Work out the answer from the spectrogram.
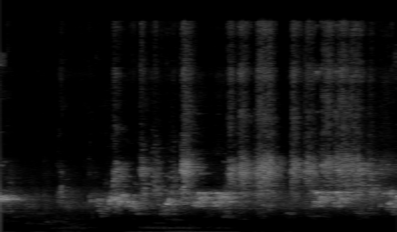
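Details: Budgerigars chirp and warble in a continuous bright, scratchy chatter around breakfast feeding.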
